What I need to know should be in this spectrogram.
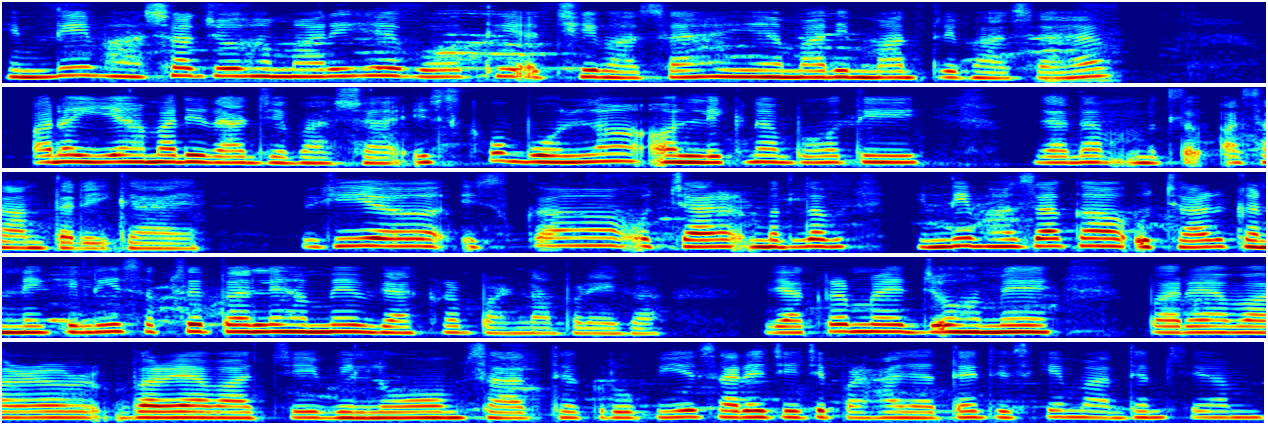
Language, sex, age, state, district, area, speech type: Hindi, female, 18-30, Uttar Pradesh, Sonbhadra, rural, spontaneous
